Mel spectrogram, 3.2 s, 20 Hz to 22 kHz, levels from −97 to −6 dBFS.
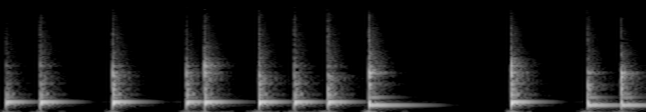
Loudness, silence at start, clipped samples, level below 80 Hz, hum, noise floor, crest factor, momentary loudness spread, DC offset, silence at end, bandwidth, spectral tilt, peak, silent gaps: -37 LUFS; 0 s; under 0.1%; -66 dBFS; none; -66 dBFS; 20 dB; 5 LU; under 0.1%; 0 s; 8.4 kHz; -5.5 dB/octave; -16 dBFS; none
